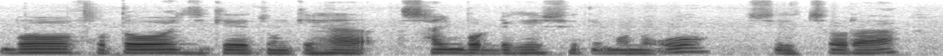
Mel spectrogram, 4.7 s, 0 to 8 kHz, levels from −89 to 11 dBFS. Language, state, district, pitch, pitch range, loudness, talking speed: Kokborok, Tripura, West Tripura, 115 Hz, 110-125 Hz, -19 LUFS, 165 wpm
